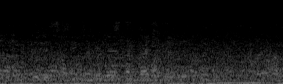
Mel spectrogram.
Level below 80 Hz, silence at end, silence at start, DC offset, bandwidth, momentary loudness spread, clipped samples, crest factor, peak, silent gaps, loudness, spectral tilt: -52 dBFS; 0 s; 0 s; under 0.1%; 8 kHz; 3 LU; under 0.1%; 12 dB; -30 dBFS; none; -45 LUFS; -5.5 dB/octave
